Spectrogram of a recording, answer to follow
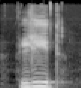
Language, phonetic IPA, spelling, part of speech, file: Ukrainian, [lʲid], лід, noun, Uk-лід.ogg
- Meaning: ice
